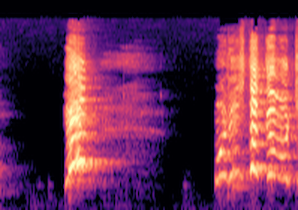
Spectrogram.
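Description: Speech only: a single short vocal interjection with rising pitch, like a surprised "eh?", about half a second in. After a pause, a voice starts speaking again near the end.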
